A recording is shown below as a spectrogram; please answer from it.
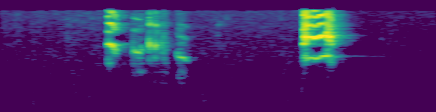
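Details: Rosy-faced lovebird chirping: a quick cluster of three or four shrill, harsh chirps, then a brief pause and one louder, squawky chirp, over a quiet background.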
